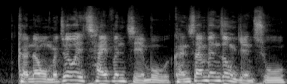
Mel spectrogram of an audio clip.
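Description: A man talks at a medium pitch with very wide pitch swings. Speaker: tap dancer and street performer. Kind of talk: casual interview chat. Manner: energetic, projecting loudly; animated, theatrical.

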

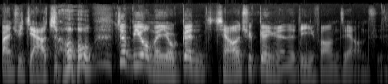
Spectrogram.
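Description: With a bright, sharp tone and some vocal fry, a man speaks at a fairly quick pace and fairly high pitch on a very clean recording with a silent background. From Taiwan, Tainan. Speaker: podcast host. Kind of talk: casual chat.

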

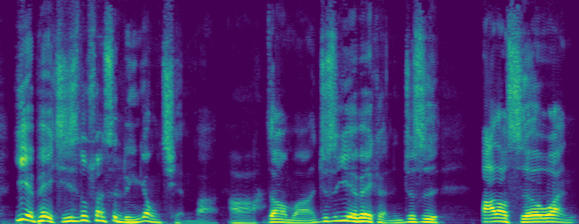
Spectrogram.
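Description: On a very clean recording with a silent background, a man with a dark, mellow tone and a fairly high pitch speaks at a moderate pace with very wide pitch swings. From Taiwan, teens in Canada. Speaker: fitness brand founder. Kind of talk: casual chat. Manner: lively, expressive.

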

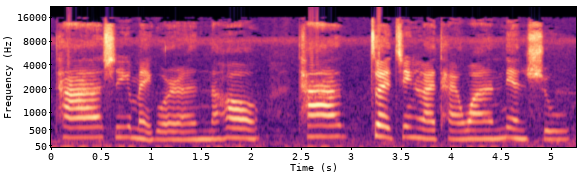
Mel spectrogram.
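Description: In a room with audible echo and noticeable background noise, a woman speaks very slowly at a high pitch, her intonation fairly even. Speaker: podcast host. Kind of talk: casual interview; solo intro narration. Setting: outdoors in a park.

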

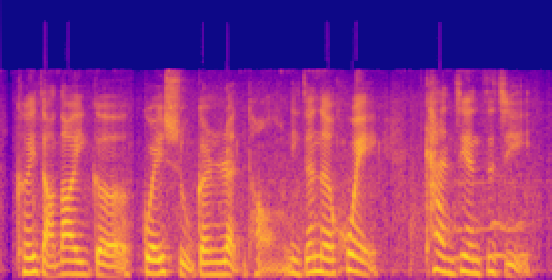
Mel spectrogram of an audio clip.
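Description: A woman speaks at a fairly slow pace with a medium pitch. Noticeable background noise runs under her voice. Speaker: clan association organizer and event emcee. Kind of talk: casual chat.

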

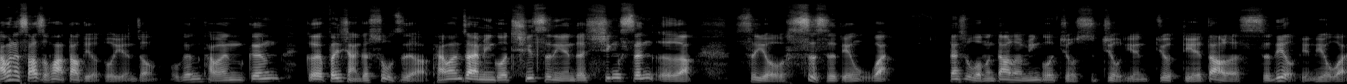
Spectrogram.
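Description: A man's speech moves at a moderate pace. His recording is very clean against a silent background. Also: big swings in loudness. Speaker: podcast host. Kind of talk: solo commentary.

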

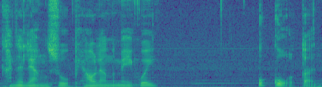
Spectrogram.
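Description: A man with a slight Hong Kong accent, very deep and low in pitch, at a moderate pace. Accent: slight Hong Kong accent in Mandarin. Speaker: podcast host. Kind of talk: storytelling narration.

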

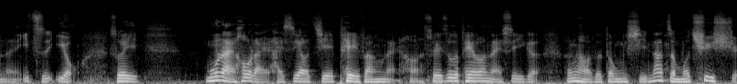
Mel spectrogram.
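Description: A man speaks at a medium pitch with a dark, mellow tone. His pace is moderate and his pitch variation ordinary. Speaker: pediatrician. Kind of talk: health talk interview.

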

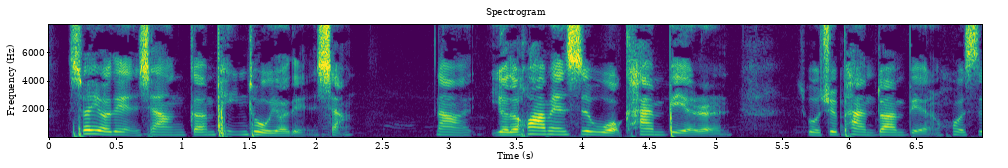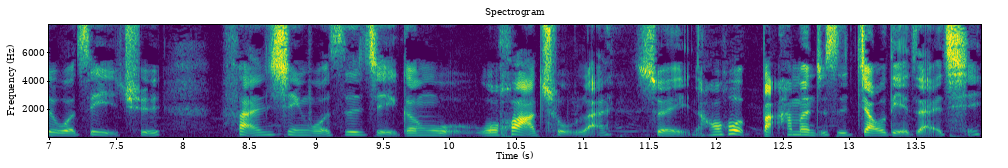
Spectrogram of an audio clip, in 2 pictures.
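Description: A woman speaks at a fairly slow pace. Her pitch sits in the middle and varies in an ordinary way. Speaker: textile print artist and small business founder. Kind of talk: casual chat. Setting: outdoors at a seaside hillside cafe.

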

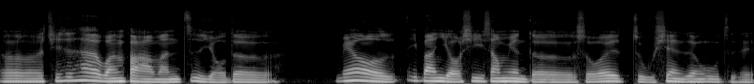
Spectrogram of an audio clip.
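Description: A man speaks very slowly at a medium pitch. His tone is dark and mellow, with ordinary pitch variation. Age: young. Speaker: game designer. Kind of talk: interview. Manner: halting.

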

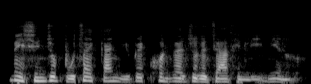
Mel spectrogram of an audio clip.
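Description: With a Taiwanese accent and lively intonation, a man talks at a moderate pace in a dry, close sound with no echo. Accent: Taiwanese Mandarin. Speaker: podcast host. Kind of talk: true crime storytelling.

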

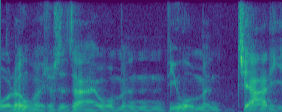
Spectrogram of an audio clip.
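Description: A fairly low-pitched male voice, fairly slow in pace. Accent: Taiwanese. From Taiwan. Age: 30s. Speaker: podcast host. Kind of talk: casual monologue. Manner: halting, with repetitions.

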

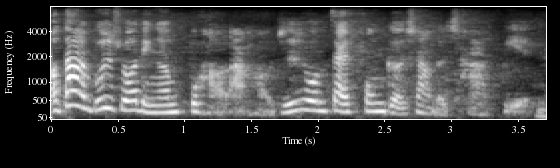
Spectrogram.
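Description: A woman speaks in a Taiwanese accent. Her pitch swings very widely. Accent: Taiwanese Mandarin. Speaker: pastor's child, podcast guest. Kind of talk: casual chat.

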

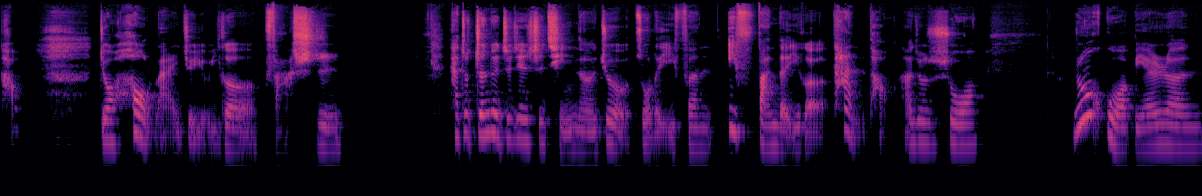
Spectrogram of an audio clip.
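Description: At a very slow pace with long, frequent pauses, a woman speaks at medium pitch with very wide pitch swings, on a very clean recording with a silent background. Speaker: voice and speech coach, podcast host. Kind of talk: solo podcast talk. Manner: relaxed, light humorous tone.

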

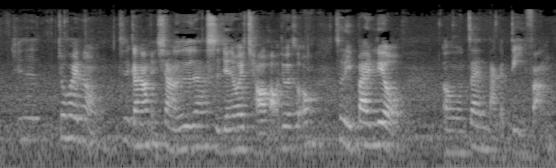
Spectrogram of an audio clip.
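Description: At a fairly quick pace, a woman speaks at a medium pitch with ordinary pitch variation, with audible room echo and noticeable background noise. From Taiwan. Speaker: former working-holiday tour guide. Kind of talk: interview.

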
